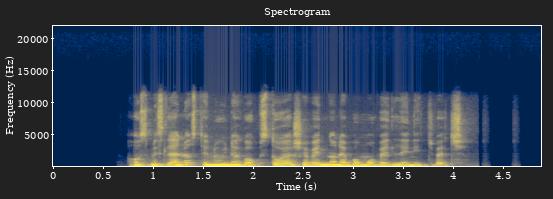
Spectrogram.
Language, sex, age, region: Slovenian, female, 18-29, Abroad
